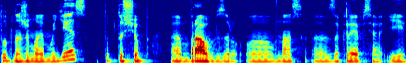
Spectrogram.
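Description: This man speaks with a monotone, flat intonation. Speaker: YouTuber giving computer tutorials. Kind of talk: screen-recorded tutorial. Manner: hesitant, many filler sounds.

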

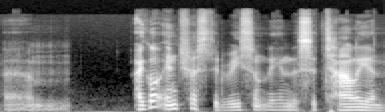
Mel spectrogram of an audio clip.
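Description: A man with a London accent speaks at a fairly slow pace against a quiet background, the sound dry with no echo. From north London, England. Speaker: archaeologist and professor; professor. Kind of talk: casual chat. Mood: relaxed, amused. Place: studio. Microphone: studio mic.

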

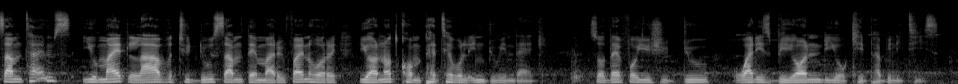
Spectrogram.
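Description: With a South African accent, a man speaks at a fairly low pitch with ordinary pitch variation over light background noise. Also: moderate pace. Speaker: radio presenter and life coach. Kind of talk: casual podcast chat. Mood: relaxed, explanatory. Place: studio. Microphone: studio mic.

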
